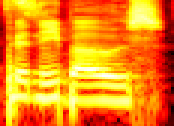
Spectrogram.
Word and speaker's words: Pitney Bowes: We currently have a Pitney Bowes, is that how you say it? – Pitney Bowes.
